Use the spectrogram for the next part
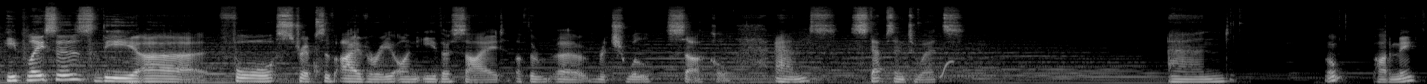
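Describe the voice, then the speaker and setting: Guy running a tabletop game, slow talker with a bit of fry, faint music behind him. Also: mid-range voice, a bit bright. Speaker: game master. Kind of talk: tabletop game narration and casual chat. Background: faint background music.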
